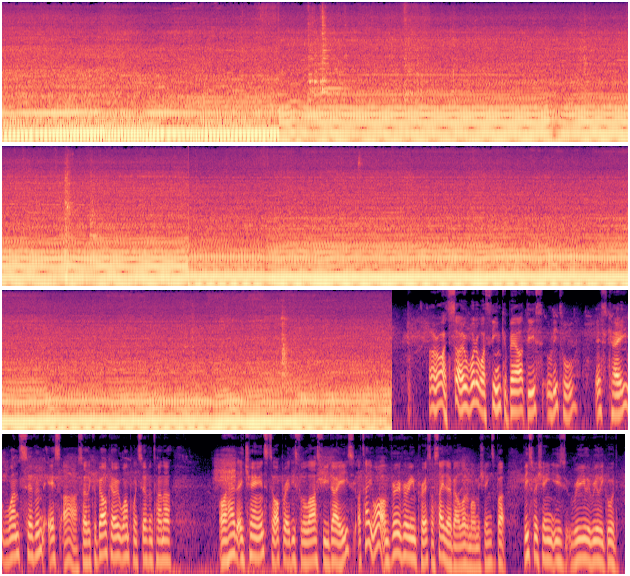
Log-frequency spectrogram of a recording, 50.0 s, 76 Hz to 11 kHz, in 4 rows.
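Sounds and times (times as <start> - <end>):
excavator diesel engine running: 0.0 - 32.9.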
